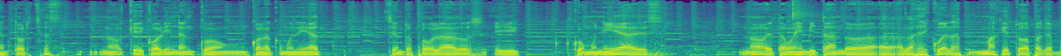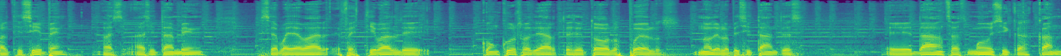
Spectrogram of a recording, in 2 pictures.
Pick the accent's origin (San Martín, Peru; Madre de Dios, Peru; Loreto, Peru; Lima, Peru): Madre de Dios, Peru; Nuestra comunidad está ubicada en la provincia de Manu, en el distrito Madre de Dios. Somos del pueblo de Arajumbut. Es una de las comunidades más grandes de Madre de Dios que está colindando con la Reserva Comunal de Maracaibo.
